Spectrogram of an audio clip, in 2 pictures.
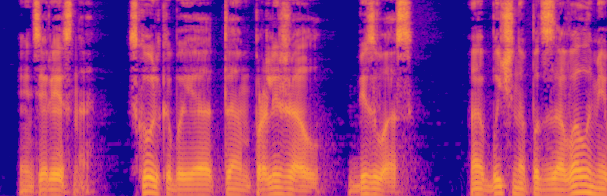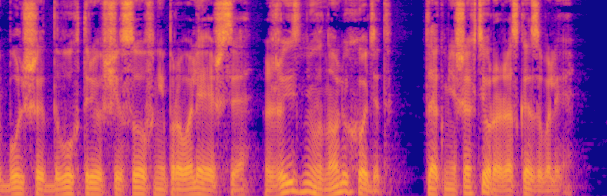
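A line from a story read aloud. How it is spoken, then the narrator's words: Plain. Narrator (Russian): ответил Рос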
